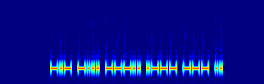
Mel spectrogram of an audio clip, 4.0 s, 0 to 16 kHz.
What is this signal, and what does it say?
Morse code, heard as a keyed tone, about 36 wpm, 700 Hz. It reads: KB8JOI
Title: USA Call Signs - 6 Characters - 2x Character Spacing - 35wpm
